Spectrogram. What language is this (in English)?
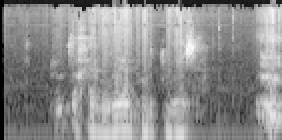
Spanish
